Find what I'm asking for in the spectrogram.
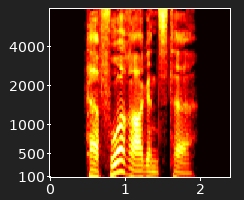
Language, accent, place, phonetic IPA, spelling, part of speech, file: German, Germany, Berlin, [hɛɐ̯ˈfoːɐ̯ˌʁaːɡn̩t͡stɐ], hervorragendster, adjective, De-hervorragendster.ogg
- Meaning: inflection of hervorragend: 1. strong/mixed nominative masculine singular superlative degree 2. strong genitive/dative feminine singular superlative degree 3. strong genitive plural superlative degree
